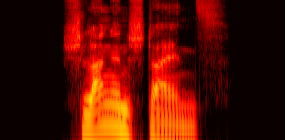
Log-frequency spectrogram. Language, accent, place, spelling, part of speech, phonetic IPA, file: German, Germany, Berlin, Schlangensteins, noun, [ˈʃlaŋənˌʃtaɪ̯ns], De-Schlangensteins.ogg
- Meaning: genitive singular of Schlangenstein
